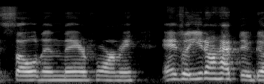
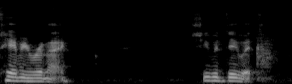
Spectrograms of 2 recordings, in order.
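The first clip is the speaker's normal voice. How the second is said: ordinary talk, nothing marked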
